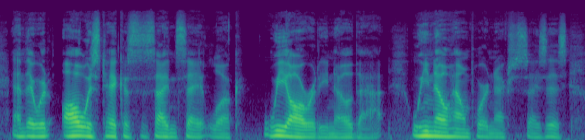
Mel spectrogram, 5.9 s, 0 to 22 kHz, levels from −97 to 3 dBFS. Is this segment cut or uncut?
uncut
